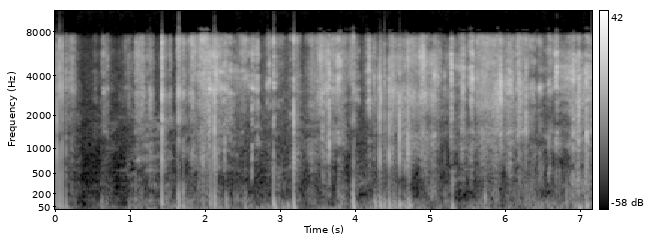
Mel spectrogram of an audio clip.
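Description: Fingernails scratch and tap the face and edges of a small, solid, light wooden block or coaster held in both hands close to the microphone. Quick, dry clicks and low thumps stand out over a steady bright, rustling scratch, each tap dying away almost at once.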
